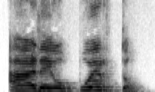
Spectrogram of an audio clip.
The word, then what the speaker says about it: aeropuerto: Claro, Aeropuerto es lo correcto. ok. Pero hay gente que dice aeropuerto, Ah, invertida la R y la E, ok, aeropuerto, ok. que a mí hasta se me dificulta pronunciarlo así, o sea, tengo que pensar para decirlo mal.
